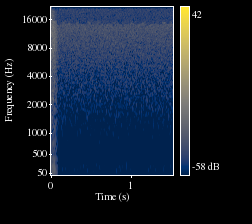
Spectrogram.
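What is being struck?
Nothing is struck.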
